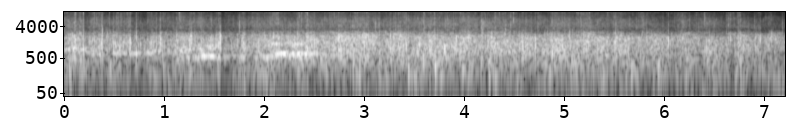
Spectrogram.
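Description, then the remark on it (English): Sustained audience applause for everyone at the close of a day-long event, a dense wash of many hands clapping at a steady, fairly loud level for the full seven seconds, with faint crowd murmur mixed in. “So give everybody a round of applause.”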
